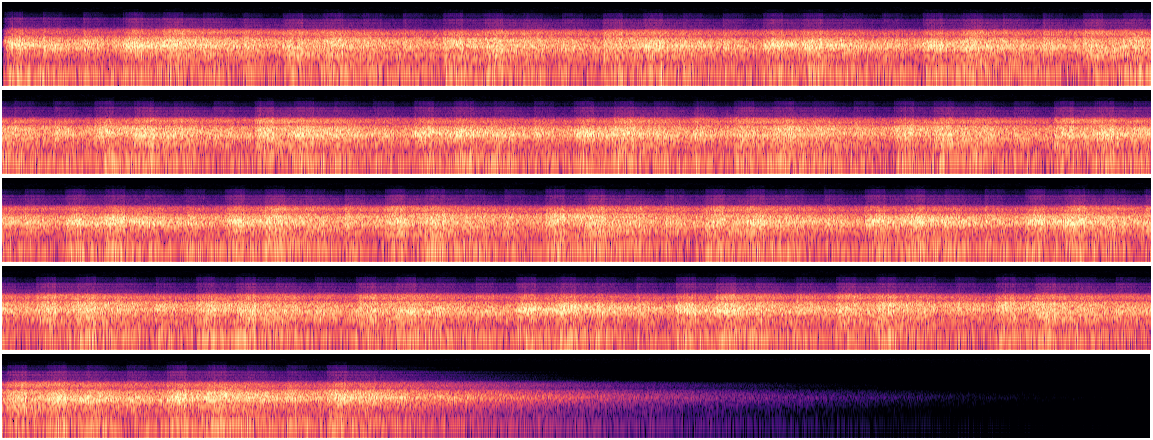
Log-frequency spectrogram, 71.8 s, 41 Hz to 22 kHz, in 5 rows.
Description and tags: Alien Planet 3
abstract, alien, future, fx, lo-fi, organic, planet, sci-fi, sfx, sound-design, sounddesign, soundeffect, strange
